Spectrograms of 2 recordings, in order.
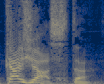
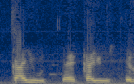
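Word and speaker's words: Cajuste: Io capisco, si dice Kajust in inglese, Kajuste dovrebbe essere. – Kajuste proprio? – Dovrebbe essere, sì.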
